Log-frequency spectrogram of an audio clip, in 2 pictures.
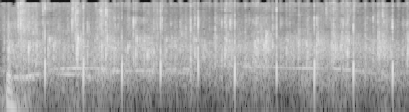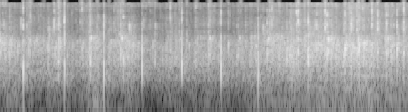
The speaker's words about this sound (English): Big round of applause.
